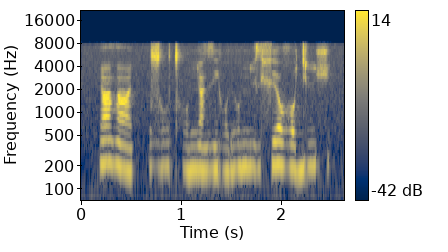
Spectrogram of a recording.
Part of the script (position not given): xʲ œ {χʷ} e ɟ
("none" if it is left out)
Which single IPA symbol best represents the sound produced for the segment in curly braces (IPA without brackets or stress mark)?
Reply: ʁʷ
